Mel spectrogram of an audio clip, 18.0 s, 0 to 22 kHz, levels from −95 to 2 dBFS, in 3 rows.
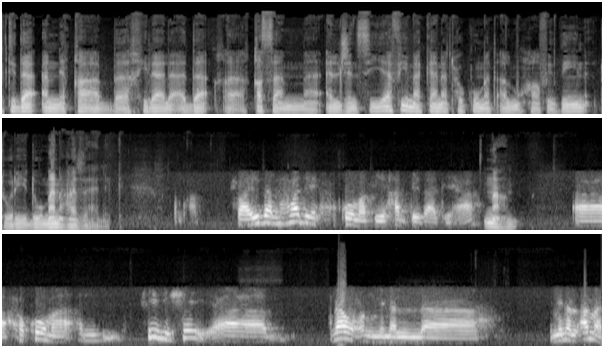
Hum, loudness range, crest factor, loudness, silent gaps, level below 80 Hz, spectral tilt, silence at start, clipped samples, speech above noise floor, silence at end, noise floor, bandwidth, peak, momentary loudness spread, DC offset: none; 7 LU; 20 dB; -19 LUFS; none; -40 dBFS; -7 dB/octave; 0 s; under 0.1%; 40 dB; 0 s; -59 dBFS; 15 kHz; 0 dBFS; 13 LU; under 0.1%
